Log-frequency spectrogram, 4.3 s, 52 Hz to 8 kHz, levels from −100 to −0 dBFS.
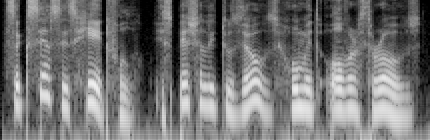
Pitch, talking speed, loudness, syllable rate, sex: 165 Hz, 125 wpm, -18 LUFS, 4.6 syllables/s, male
